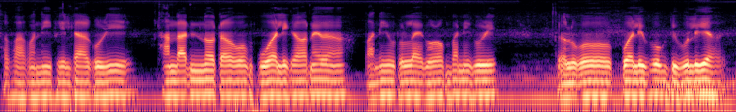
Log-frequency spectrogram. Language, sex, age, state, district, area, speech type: Assamese, male, 45-60, Assam, Charaideo, rural, spontaneous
